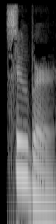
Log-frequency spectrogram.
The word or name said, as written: suber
